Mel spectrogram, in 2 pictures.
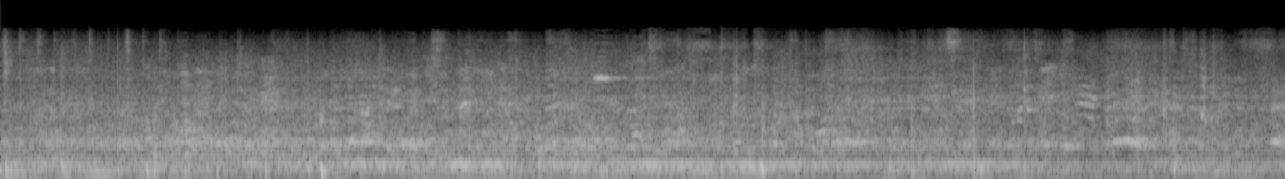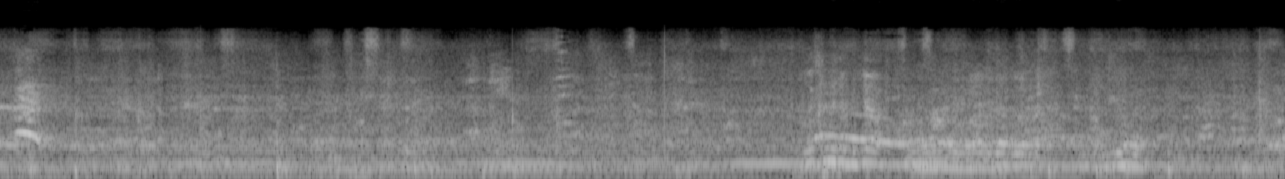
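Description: Young men call out to each other during play, outdoors.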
